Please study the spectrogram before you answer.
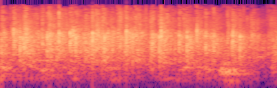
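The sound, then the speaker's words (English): A church audience applauds, producing a steady, dense wash of many hands clapping that stays loud throughout and eases slightly at the end. “As we stand to our feet, just a round of applause for the wave.”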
